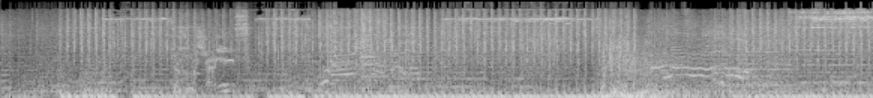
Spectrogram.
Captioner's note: spaying cubes like gunfire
